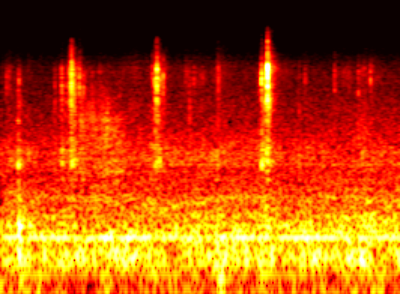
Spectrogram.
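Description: Near silence with a few faint, irregular clicks as fingers press and handle a small piece of Plasticine modelling clay, the sharpest about two and a half seconds in, over a low room hum.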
